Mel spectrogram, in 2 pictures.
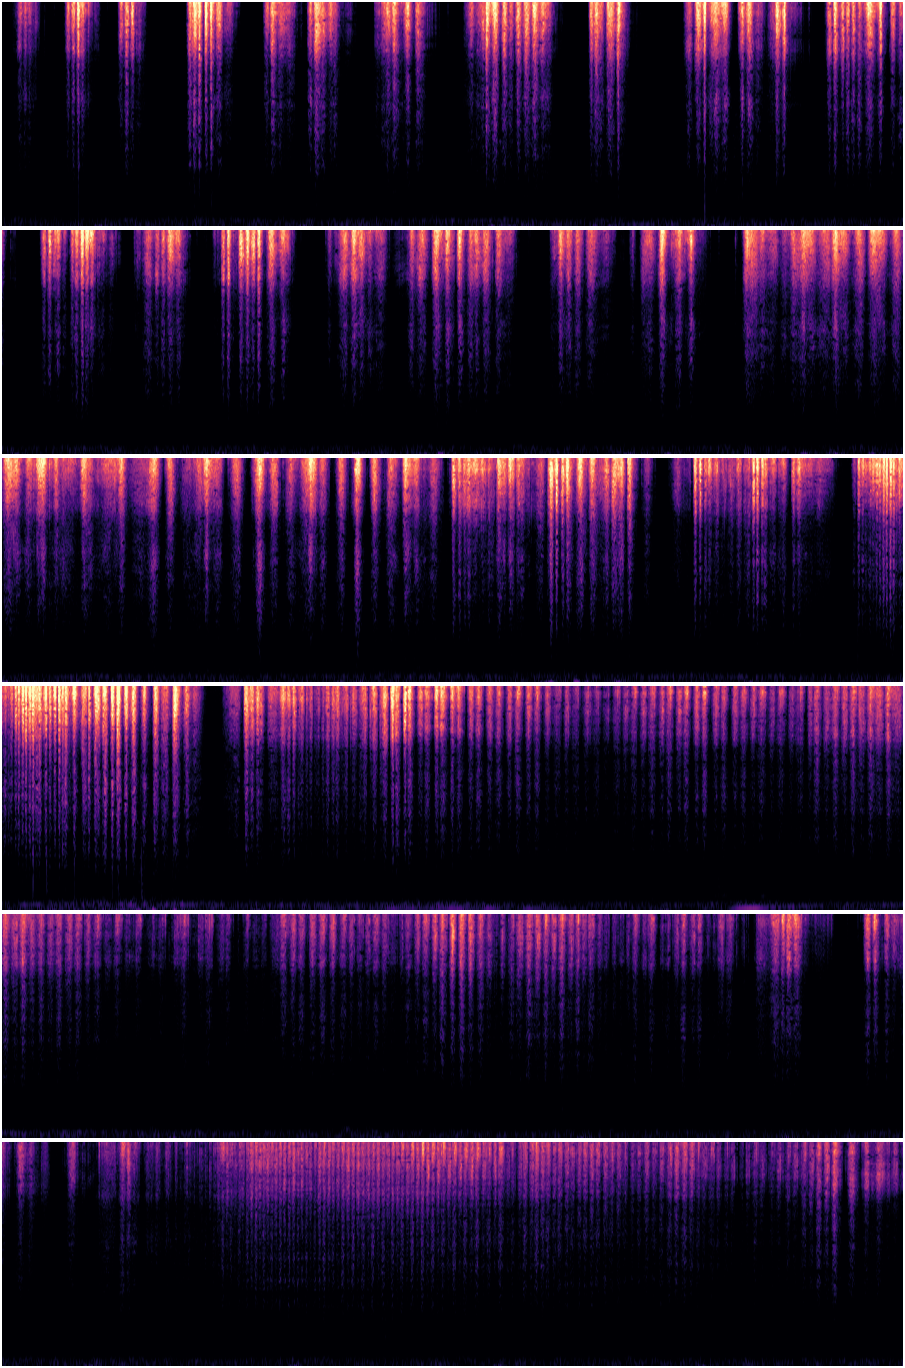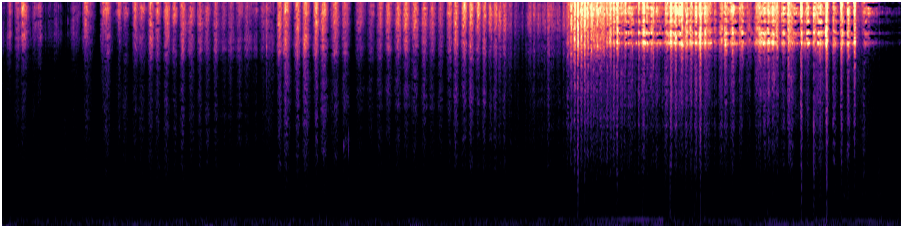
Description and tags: Shakes recorded at different intensity and rythm.
maracas, percussion, percussive, shake, shakes, shaking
